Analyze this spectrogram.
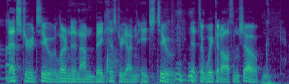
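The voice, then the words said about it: Imitation of a friend's voice. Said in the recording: “can you read it in Mike's voice? ... do a good impression of me.”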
